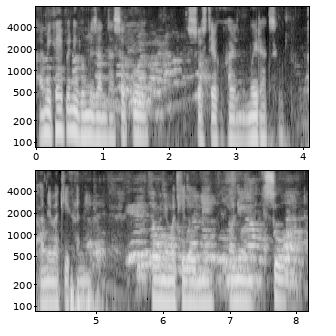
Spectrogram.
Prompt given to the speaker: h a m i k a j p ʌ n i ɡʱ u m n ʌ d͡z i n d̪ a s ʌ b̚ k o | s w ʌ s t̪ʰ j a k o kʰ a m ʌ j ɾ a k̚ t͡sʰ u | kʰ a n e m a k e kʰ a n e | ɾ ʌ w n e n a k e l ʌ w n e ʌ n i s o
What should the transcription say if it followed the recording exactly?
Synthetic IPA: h a m i k a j p ʌ n i ɡʱ u m n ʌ d͡z a n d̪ a s ʌ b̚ k o | s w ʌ s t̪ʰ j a k o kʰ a m ʌ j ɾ a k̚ t͡sʰ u | kʰ a n e m a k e kʰ a n e | l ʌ w n e m a k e l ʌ w n e ʌ n i s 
